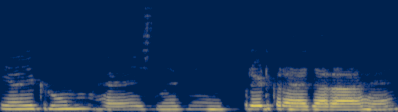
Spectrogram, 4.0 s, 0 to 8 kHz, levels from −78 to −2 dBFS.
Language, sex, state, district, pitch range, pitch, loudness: Hindi, female, Bihar, Gopalganj, 215-245 Hz, 225 Hz, -21 LUFS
